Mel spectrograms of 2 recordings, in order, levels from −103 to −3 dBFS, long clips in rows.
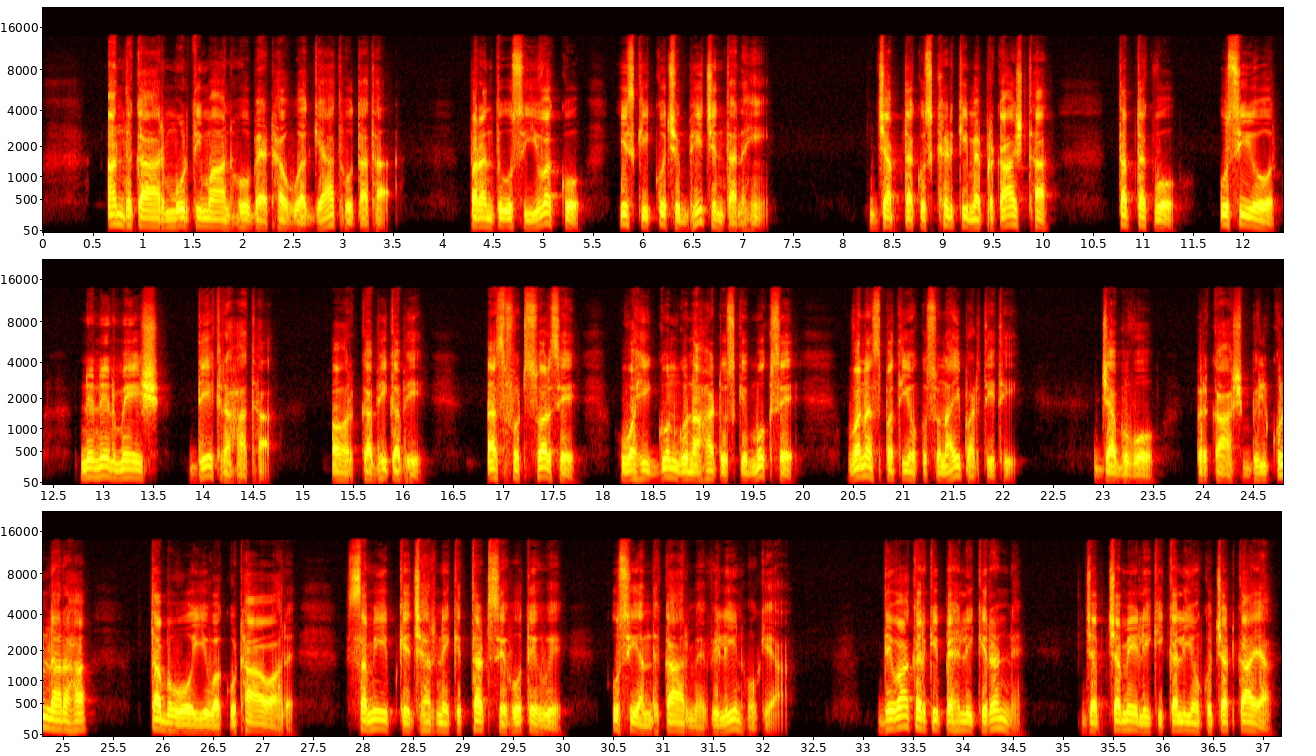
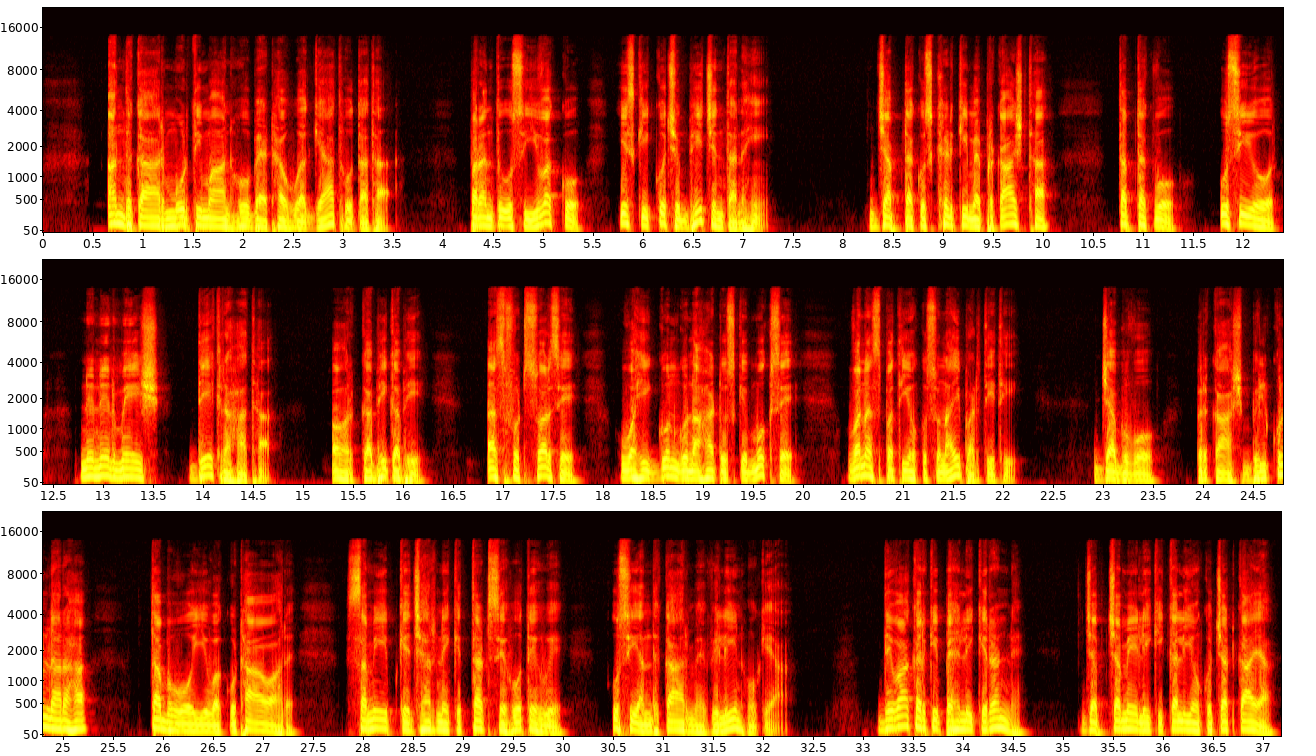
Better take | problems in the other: second | thin; somewhat; fading below 300 Hz

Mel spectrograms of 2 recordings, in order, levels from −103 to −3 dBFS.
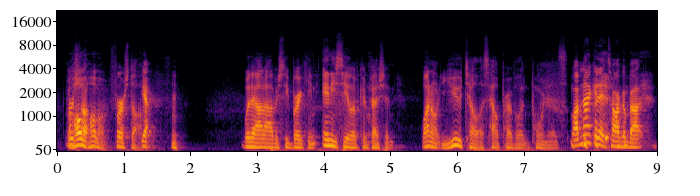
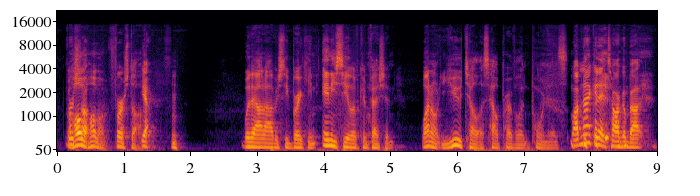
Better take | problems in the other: second | muffled; very; fading above 2 kHz

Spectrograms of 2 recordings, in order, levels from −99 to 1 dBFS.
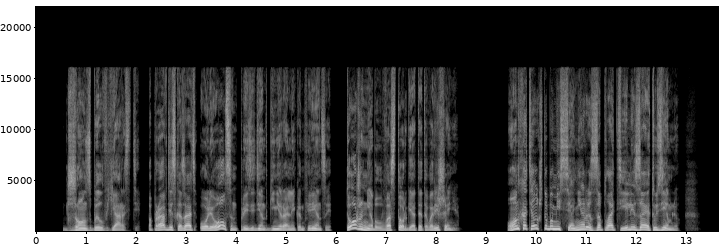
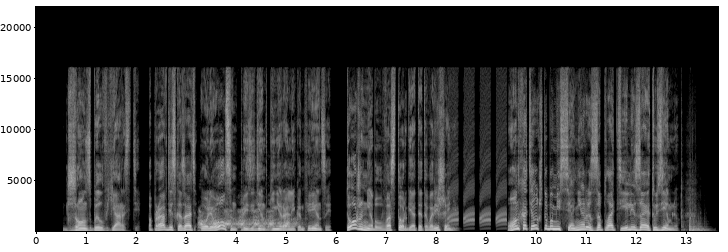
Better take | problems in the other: first | dog barking; noticeable; from 3 to 5 s; peak 6 dB below the speech // alarm; faint; from 8 to 9.5 s; peak 15 dB below the speech // door banging; faint; at 13 s; peak 15 dB below the speech

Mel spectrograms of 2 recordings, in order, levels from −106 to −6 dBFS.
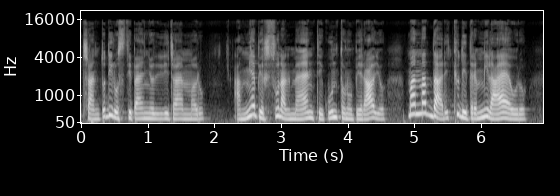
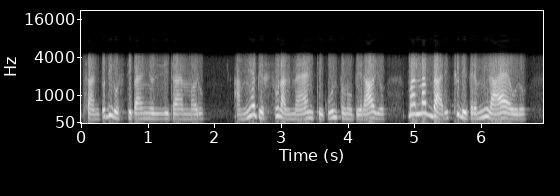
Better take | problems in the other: first | phone-call audio; poor line; nothing above 4 kHz

